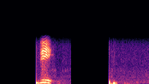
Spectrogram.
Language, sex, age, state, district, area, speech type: Hindi, female, 18-30, Madhya Pradesh, Chhindwara, urban, conversation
